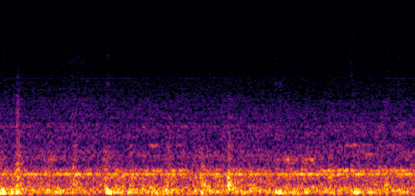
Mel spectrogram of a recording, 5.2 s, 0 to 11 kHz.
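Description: Cabin noise of a Seibu 001 series Laview limited express train under way: a steady low rumble of wheels on rail with a steady hum over it, and a few low thumps, the strongest about a second and a half in.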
